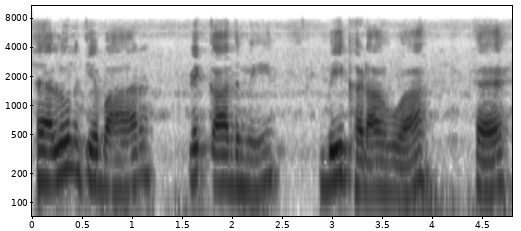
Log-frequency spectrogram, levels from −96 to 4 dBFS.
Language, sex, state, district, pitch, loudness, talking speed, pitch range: Hindi, male, Haryana, Charkhi Dadri, 160 Hz, -16 LUFS, 110 wpm, 140-180 Hz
